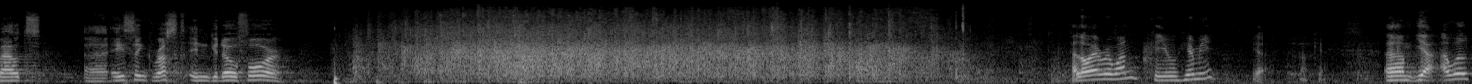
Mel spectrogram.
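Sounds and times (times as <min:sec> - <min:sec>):
speech: 0:00.0 - 0:03.8, 0:10.7 - 0:14.7
conference audience applause welcoming a speaker: 0:03.5 - 0:09.8.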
